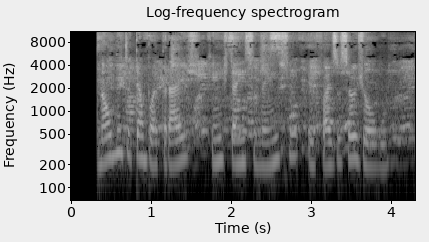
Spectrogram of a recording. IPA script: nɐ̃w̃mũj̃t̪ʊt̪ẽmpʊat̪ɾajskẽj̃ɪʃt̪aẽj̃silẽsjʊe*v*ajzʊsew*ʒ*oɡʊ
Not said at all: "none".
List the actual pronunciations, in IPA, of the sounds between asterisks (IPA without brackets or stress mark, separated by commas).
f, ʒ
